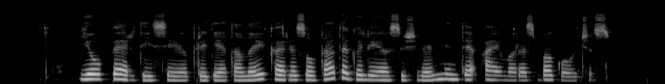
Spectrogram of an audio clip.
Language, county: Lithuanian, Telšiai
